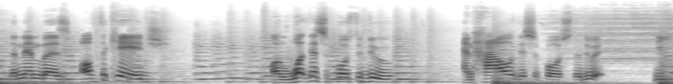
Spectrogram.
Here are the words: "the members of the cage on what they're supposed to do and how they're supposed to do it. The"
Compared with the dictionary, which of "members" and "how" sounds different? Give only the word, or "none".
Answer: none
